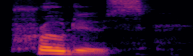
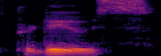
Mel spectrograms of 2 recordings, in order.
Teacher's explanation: Make sure that you have a really nice, strong emphasis on the first syllable.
